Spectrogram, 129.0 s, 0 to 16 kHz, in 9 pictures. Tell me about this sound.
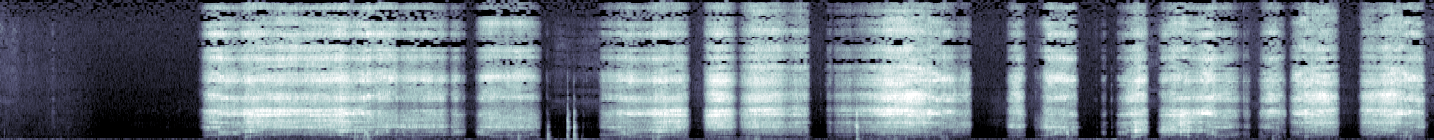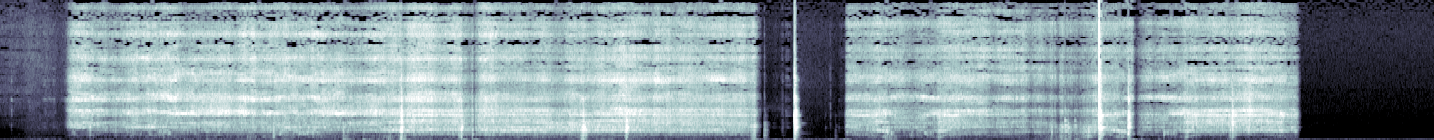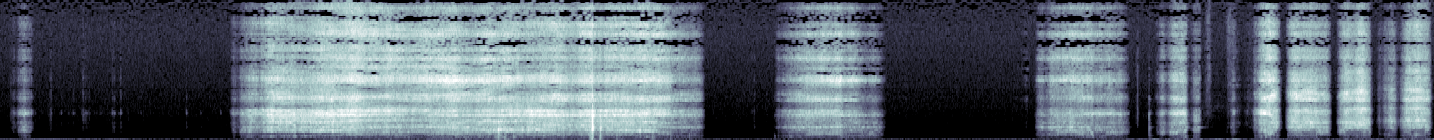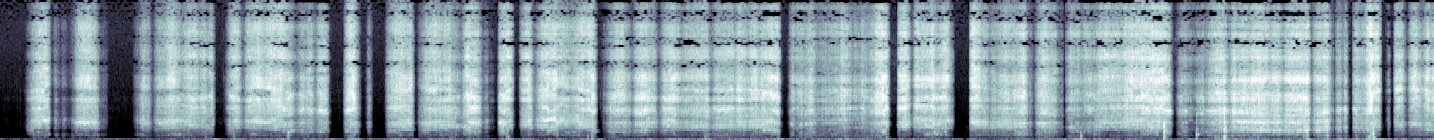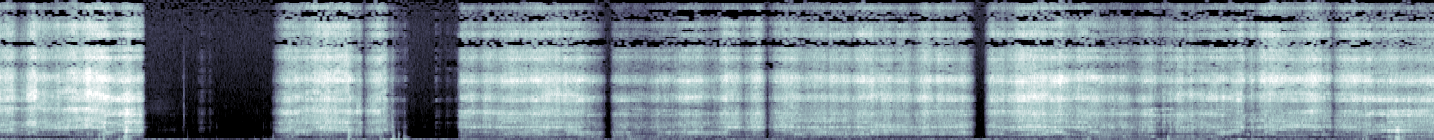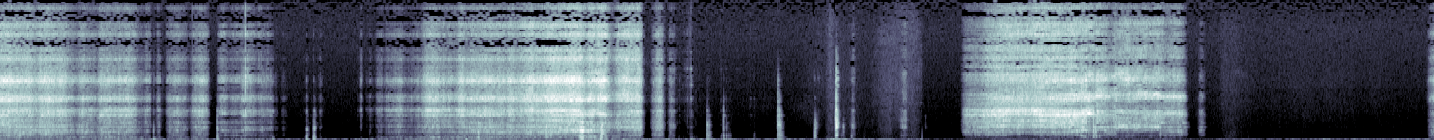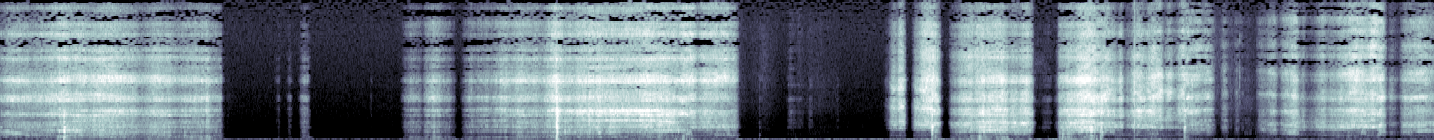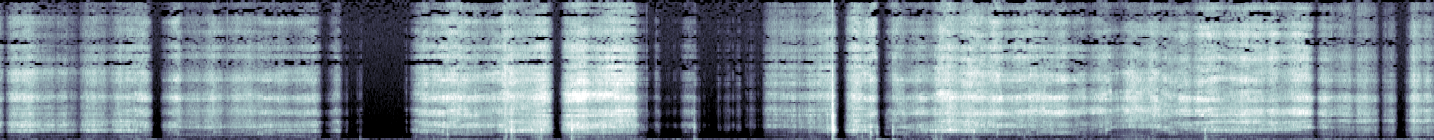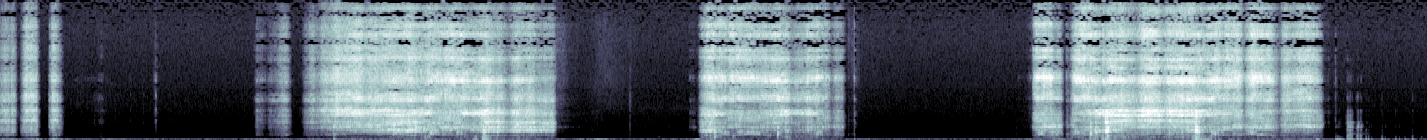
Shivering Sound 01 - Stoneware plates rubbed
Really unpleasant noises in this pack.
They were made for a study about sounds that creates a shiver.
Not a "psychological" but a physical one.
Interior - Stereo recording.
Tascam DAT DA-P1 recorder + AKG SE300B microphones - CK91 capsules (cardioid)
